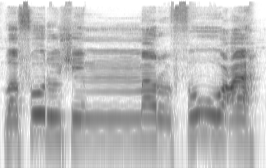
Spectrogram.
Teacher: را کو آپ نے موٹا پڑھنا ہے، را ساکن ہے، لیکن اس سے پہلے والے حرف پر زبر ہے، تو اس لیے آپ نے اس کا اعتبار کرتے ہوئے را کو موٹا پڑھنا ہے۔ واو مدہ کو یہاں کھینچ کر پڑھا جائے گا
